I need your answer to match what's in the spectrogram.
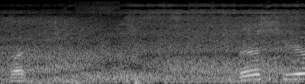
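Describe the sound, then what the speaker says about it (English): A waterfall spilling into a creek in Canada's wild mountains gives a steady, broad rushing roar with some wind buffeting, while someone speaks briefly over it. "So it looks like this is where the falls turn into a creek."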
